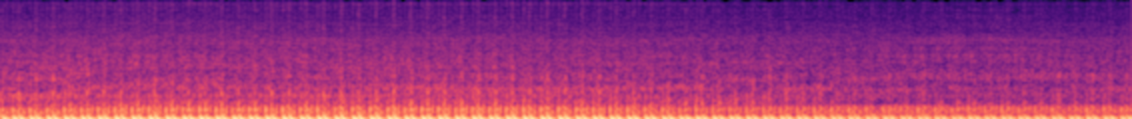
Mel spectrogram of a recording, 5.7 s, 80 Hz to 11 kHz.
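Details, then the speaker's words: 2008 Yamaha TDM900 twin, 163,128 km, light drop damage, apparently aftermarket pipes; starts and idles beautifully with a deep, even exhaust rumble at about three beats a second, steady with no knocks; healthy idle. "Starts and runs and idles beautifully. Motor sounds good. Nice deep rumble from the pipes as well."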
